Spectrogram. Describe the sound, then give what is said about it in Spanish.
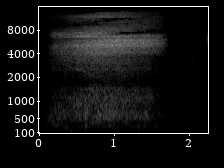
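A deep inhale during yoga breathing practice: a steady, airy hiss that swells and holds for about one and a half seconds, then cuts off abruptly, followed by a faint click. “Inhala.”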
